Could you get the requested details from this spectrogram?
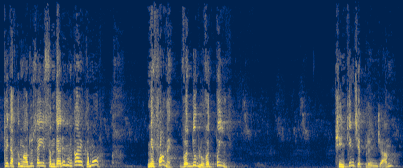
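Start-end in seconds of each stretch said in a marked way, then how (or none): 0.1-4.7 raised, higher voice, crying out to God; desperate hungry plea. Retold or imitated. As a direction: beg loudly, starving and desperate. (strigăt disperat, flămând)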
